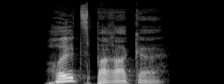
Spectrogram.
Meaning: present participle of beziehen
- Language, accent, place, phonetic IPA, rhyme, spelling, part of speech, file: German, Germany, Berlin, [bəˈt͡siːənt], -iːənt, beziehend, verb, De-beziehend.ogg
